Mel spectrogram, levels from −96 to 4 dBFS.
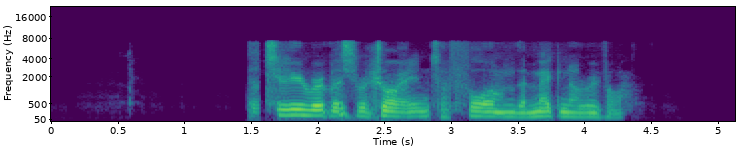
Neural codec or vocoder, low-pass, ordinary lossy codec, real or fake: codec, 16 kHz in and 24 kHz out, 0.6 kbps, FireRedTTS-2 codec; 7.2 kHz; none; fake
